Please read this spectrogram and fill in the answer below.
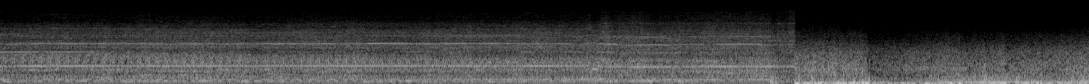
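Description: Flatbed tow truck running steadily, with a steady high whine over its engine hum. About eight seconds in, it cuts to a loud, low road-and-wind rumble from a vehicle moving alongside the truck on a highway.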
